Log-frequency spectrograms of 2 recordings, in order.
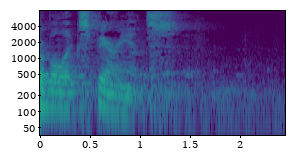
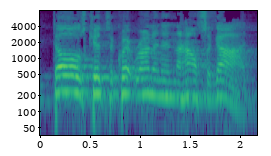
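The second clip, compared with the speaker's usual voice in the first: put-on louder, faster scolding at the kids; stern scolding church voice; 3 semitones higher, 10 dB louder, faster than usual. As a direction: snap at the children like a stern elder. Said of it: "it might say".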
